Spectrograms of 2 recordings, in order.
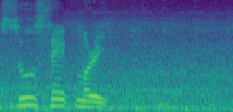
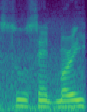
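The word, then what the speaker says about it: Sault Ste. Marie: इस शहर का नाम है सू सेंट मरी। स्पेलिंग आप देखेंगे तो डिफरेंट लगेंगे लेकिन ये फ्रेंच नेम है सू सेंट मरी।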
